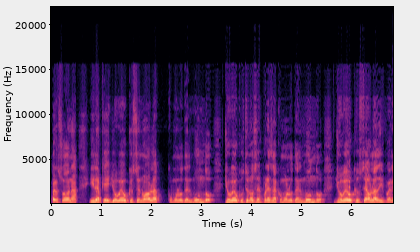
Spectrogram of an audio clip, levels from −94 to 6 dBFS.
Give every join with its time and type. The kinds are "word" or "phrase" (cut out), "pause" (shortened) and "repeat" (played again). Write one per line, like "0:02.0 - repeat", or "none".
0:01.0 - phrase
